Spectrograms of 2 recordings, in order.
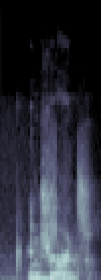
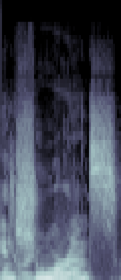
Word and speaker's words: insurance: okay i-n-s i-n-s-u-r-a-n-c-e insurance insurance so you can say insurance down here they call it insurance yeah in the south insurance the emphasis is on a different song syllable yeah so jim aren't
